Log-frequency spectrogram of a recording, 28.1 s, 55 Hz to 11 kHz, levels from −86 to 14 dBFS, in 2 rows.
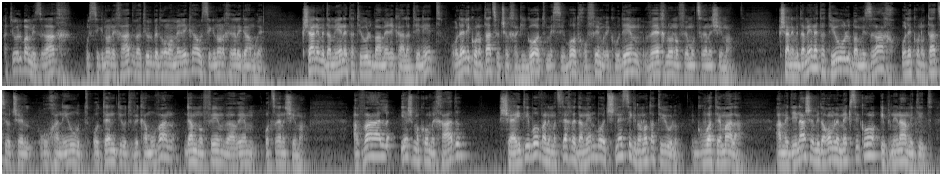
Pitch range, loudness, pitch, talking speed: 100-130 Hz, -20 LUFS, 110 Hz, 145 wpm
